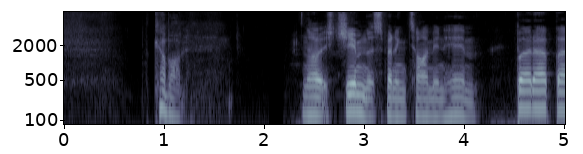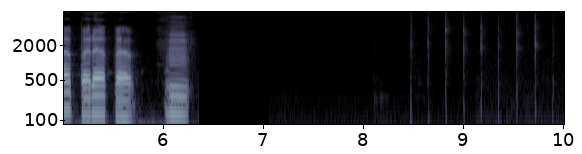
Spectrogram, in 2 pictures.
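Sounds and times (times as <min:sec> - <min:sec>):
speech: 0:01.0 - 0:01.4, 0:02.4 - 0:06.4
hands clapping: 0:08.4 - 0:10.0.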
